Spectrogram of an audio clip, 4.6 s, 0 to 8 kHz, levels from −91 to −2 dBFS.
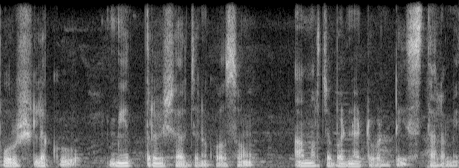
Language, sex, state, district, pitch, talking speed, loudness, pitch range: Telugu, male, Andhra Pradesh, Manyam, 130 Hz, 80 wpm, -19 LUFS, 125-160 Hz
